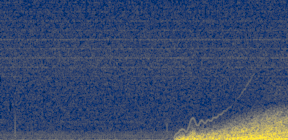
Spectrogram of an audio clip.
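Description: Faint steady hiss while the broadcast sound is dropped out, then, over halfway in, loud arena sound cuts back in suddenly and stays up.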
